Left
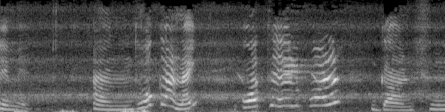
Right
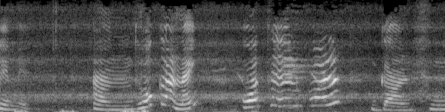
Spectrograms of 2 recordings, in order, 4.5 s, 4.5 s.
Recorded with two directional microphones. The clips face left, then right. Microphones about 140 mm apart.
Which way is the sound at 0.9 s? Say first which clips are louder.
Left 1 dB; 20° left (ahead or behind).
